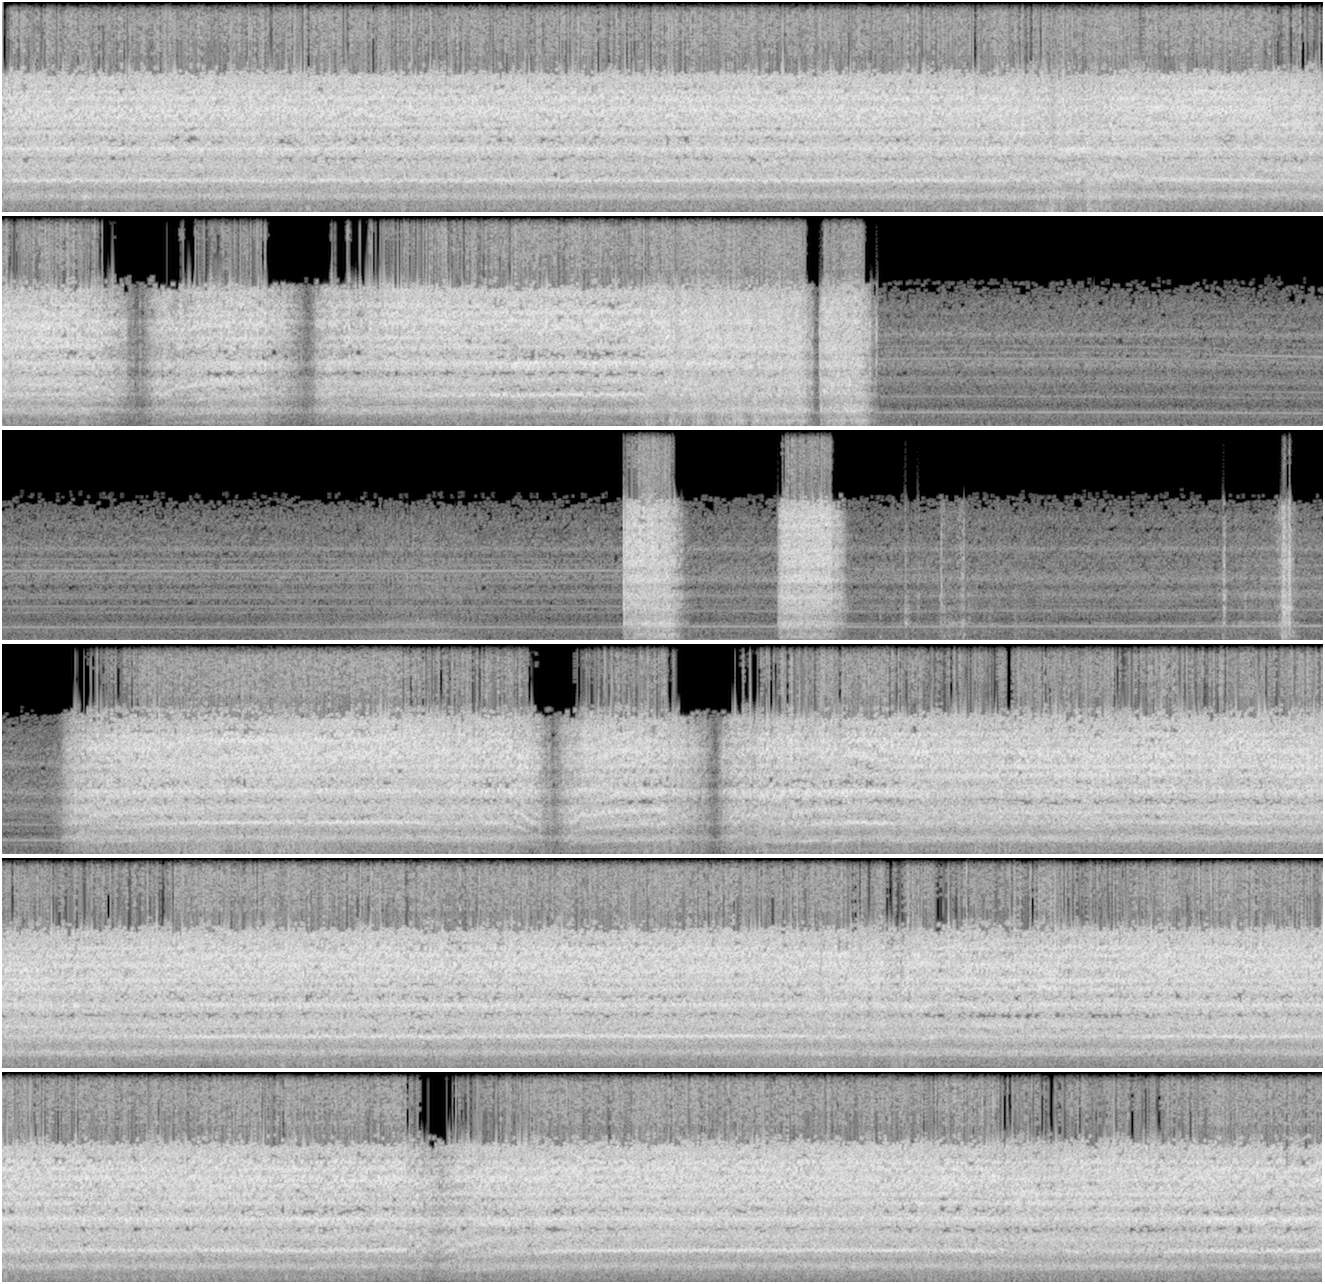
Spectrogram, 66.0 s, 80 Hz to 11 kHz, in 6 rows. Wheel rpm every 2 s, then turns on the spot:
230, 230, 240, 230, 230, 200, 130, 210, 230, 30, 0, 0, 0, 40, 60, 0, 30, 220, 180, 140, 210, 230, 230, 230, 230, 230, 230, 230, 230, 200, 230, 230, 220.
none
